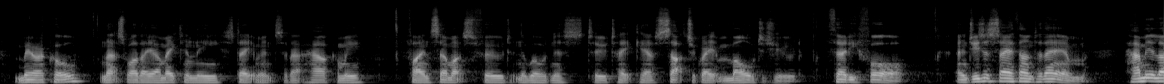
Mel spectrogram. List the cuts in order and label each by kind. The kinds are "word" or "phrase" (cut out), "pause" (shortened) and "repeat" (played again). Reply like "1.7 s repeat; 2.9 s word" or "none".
0.9 s pause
